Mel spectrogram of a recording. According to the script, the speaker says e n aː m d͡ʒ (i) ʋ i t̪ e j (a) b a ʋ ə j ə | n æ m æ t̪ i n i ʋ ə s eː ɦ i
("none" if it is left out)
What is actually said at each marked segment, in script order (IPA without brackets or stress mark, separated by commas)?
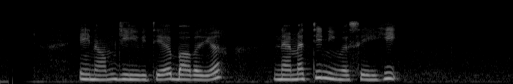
iː, ə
